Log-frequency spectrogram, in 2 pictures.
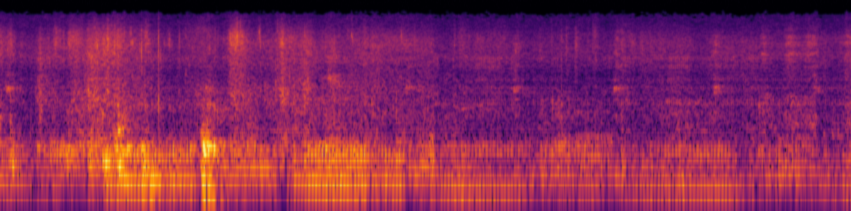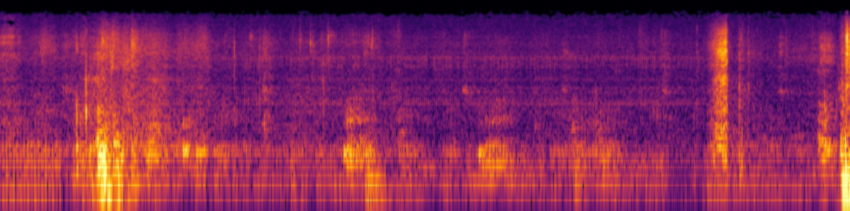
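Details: Figaro the cat playing with a toy mouse, his new favourite toy: a steady low rumbling purr runs throughout, broken by scattered sharp clicks and thumps from the play.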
